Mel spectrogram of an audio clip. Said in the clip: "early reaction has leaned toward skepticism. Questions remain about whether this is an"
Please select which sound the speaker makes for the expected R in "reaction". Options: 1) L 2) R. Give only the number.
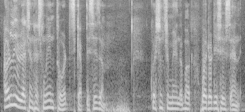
2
